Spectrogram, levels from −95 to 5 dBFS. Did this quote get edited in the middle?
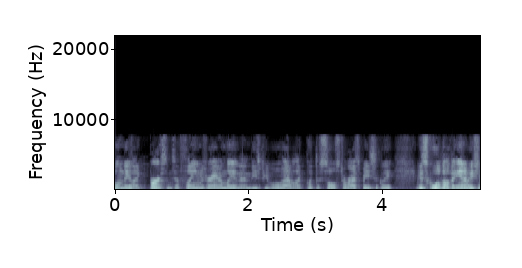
no; 0 cuts

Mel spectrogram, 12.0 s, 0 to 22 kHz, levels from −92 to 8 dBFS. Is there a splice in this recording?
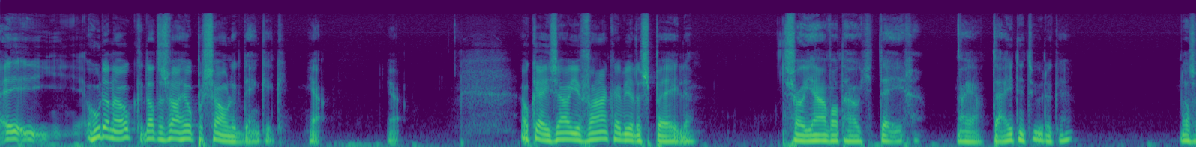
no; 0 cuts

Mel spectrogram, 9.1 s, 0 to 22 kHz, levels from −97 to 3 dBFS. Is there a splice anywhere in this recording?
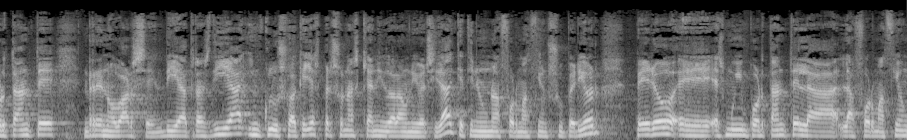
no; 0 cuts

